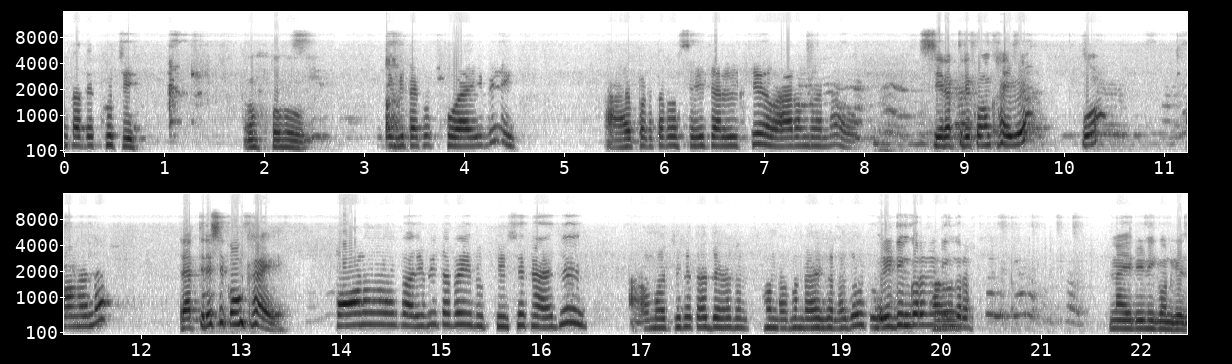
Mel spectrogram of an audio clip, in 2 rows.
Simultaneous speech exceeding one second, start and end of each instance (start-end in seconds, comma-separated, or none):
none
